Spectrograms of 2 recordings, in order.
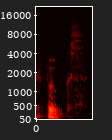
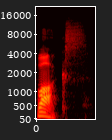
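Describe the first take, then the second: First: The vowel sounds like the start of 'Fukuoka'. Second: The vowel sounds like the one in 'ducks'. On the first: The speaker calls it right. "because it's like Fukudoma, Fukuoka" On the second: The speaker calls it wrong. "I really don't think that's how you pronounce that"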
